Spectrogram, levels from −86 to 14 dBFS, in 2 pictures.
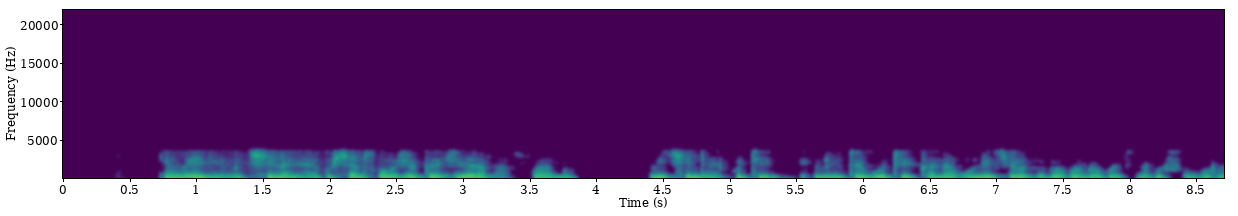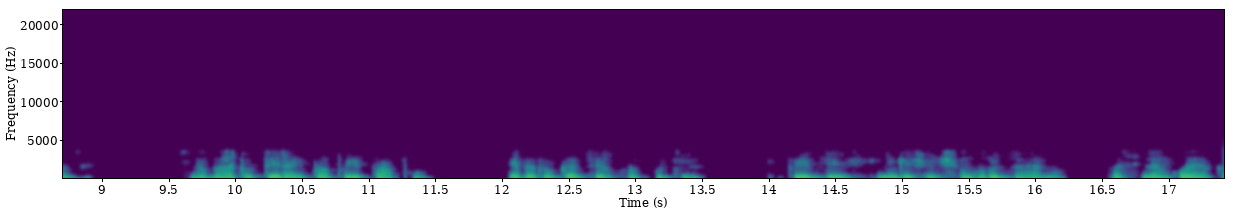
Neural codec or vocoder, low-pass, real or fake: none; 3.6 kHz; real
